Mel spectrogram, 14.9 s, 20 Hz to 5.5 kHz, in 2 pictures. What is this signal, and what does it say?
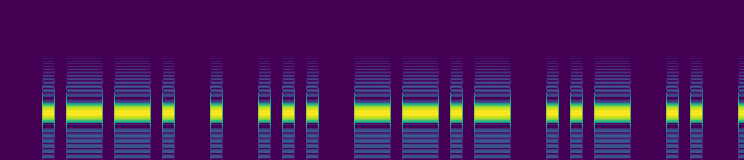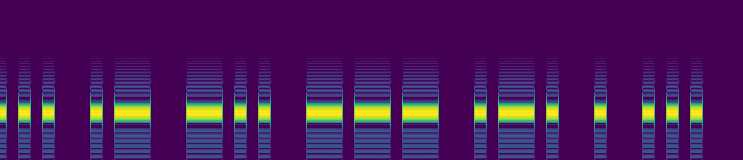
Morse code, heard as a keyed tone, about 10 wpm, 800 Hz. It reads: PESQUISADORES
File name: Portugais - texte en clair 1 - vitesse - 10 mots minute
